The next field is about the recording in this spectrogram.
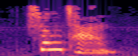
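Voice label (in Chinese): "生产", Mandarin Chinese; chinese-flashcards; hsk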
